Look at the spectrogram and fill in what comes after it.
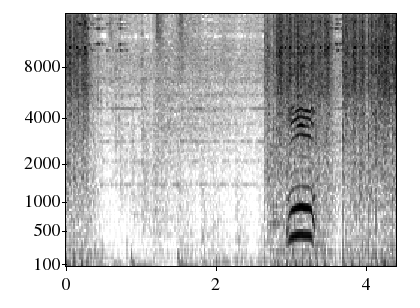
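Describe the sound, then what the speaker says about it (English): Bursts of gunfire ring out in the open-world action game Sleeping Dogs, rapid cracking shots in clusters along with a loud crash, while a man briefly exclaims over the shooting. "They're just shooting everyone up."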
